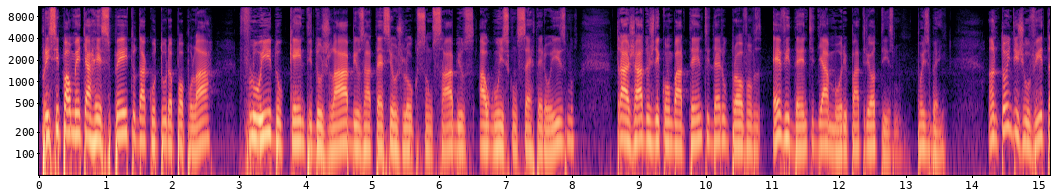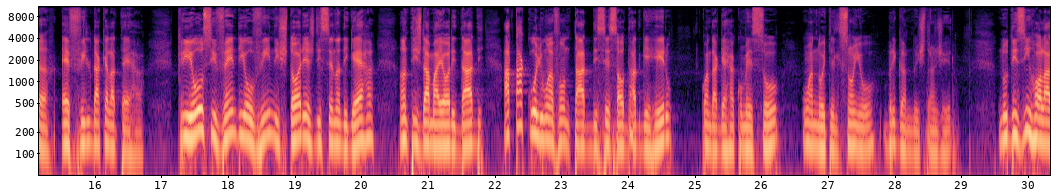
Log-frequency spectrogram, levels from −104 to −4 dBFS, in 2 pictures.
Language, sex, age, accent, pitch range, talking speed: Portuguese, male, 20-39, Brazilian, 115-150 Hz, 140 wpm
